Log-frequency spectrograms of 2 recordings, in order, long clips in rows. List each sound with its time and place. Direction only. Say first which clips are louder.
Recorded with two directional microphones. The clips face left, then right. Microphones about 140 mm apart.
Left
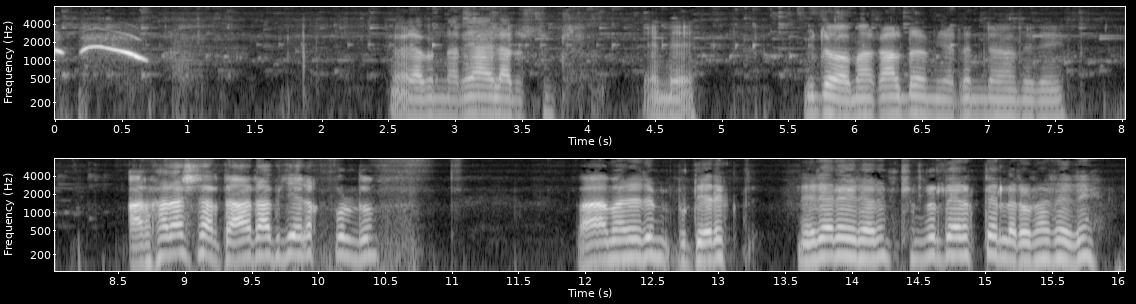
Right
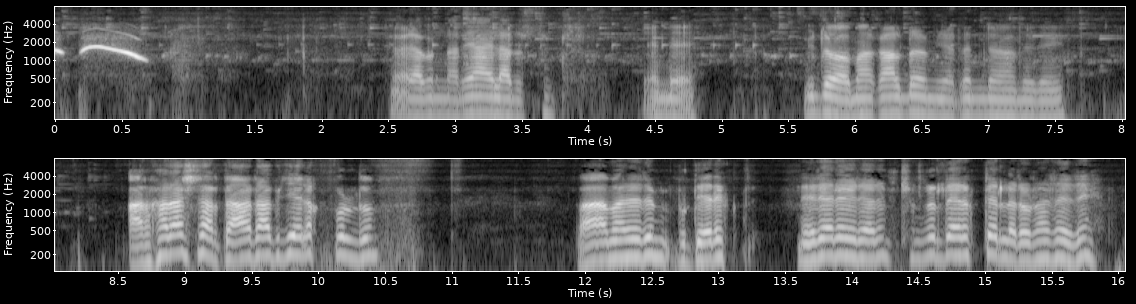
0.0 s whistling: right 4 dB; 30° left (ahead or behind)
2.5 s cowbell: even; 20° left (ahead or behind)
2.9 s speech: right 1 dB; 20° left (ahead or behind)
11.9 s a man's voice: right 1 dB; 10° left (ahead or behind); by 15.9 s 35° left (ahead or behind)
